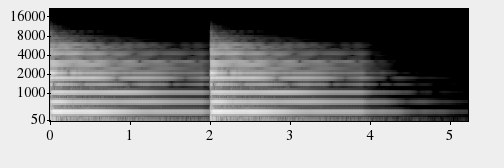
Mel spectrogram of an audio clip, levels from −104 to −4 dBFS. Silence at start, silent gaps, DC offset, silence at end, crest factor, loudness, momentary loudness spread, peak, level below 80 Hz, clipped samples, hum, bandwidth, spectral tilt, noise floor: 0 s; none; under 0.1%; 1.3 s; 20 dB; -18 LUFS; 21 LU; 0 dBFS; -46 dBFS; under 0.1%; none; 7.6 kHz; -4.5 dB/octave; -74 dBFS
